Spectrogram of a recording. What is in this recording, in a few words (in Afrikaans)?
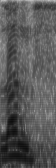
"links", Afrikaans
